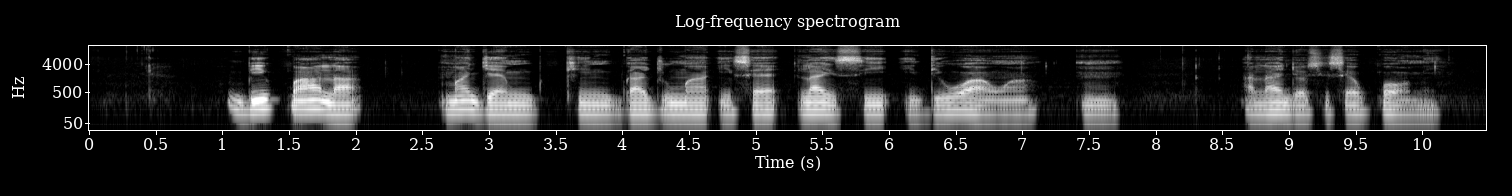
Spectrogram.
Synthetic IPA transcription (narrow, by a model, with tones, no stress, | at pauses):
bi˦k͡pa˦˨la˨˧˦ | mã˦d͡ʒɛ˧˦˧kʰi˧ŋ̩˦ɡ͡ba˧d͡ʒu˦˧mã˧ʔi˧sɛ˦la˦i˦˨si˨˧˦i˨di˨˦wɔ˦a˨w̃ɔ̃˧˦˨ | a˧la˦i˦˨d͡ʒɔ˧si˧sɛ˦k͡pɔ˦˨mĩ˧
